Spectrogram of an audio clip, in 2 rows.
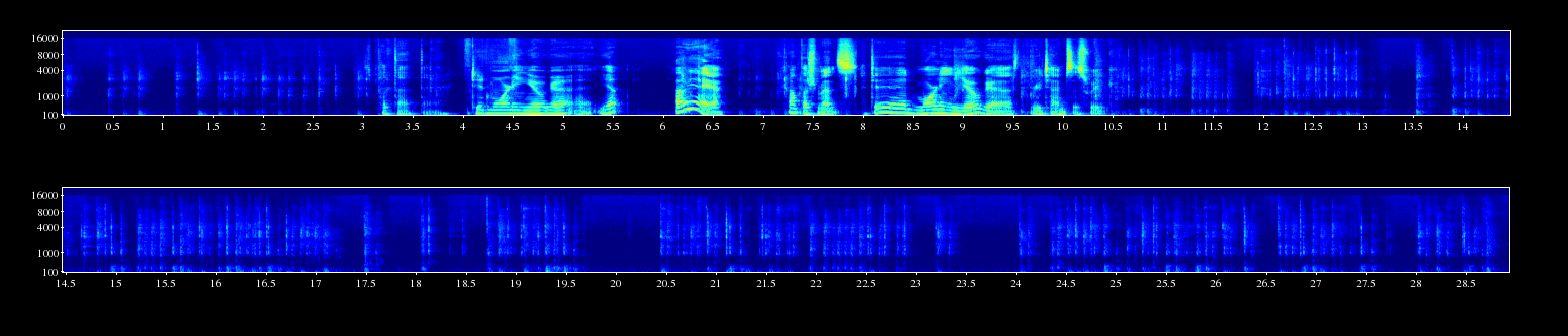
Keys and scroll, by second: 6.1 super+1, 9.4 super+Return, 13.4 Return, 17.3 Return, 17.9 Tab.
